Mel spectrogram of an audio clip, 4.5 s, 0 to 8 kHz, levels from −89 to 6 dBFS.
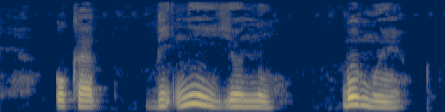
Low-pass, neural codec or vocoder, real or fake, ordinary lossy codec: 7.2 kHz; none; real; MP3, 48 kbps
